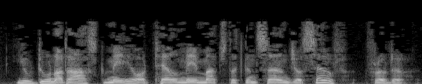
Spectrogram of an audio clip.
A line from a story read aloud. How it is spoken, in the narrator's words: said Gildor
